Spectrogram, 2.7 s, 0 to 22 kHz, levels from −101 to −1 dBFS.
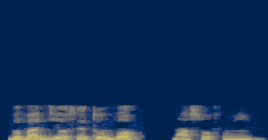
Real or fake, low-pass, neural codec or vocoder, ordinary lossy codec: real; 5.4 kHz; none; MP3, 32 kbps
